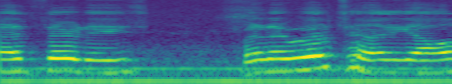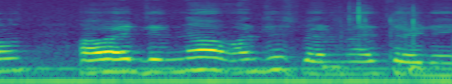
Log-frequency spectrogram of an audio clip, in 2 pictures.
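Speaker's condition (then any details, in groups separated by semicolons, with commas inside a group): Brain injury; traumatic brain injury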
